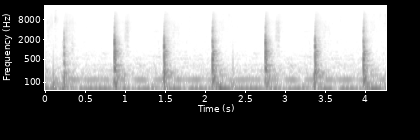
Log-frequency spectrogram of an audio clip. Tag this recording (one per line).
footstep
footsteps
walk
walking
